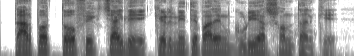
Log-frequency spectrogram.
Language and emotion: Bengali, neutral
